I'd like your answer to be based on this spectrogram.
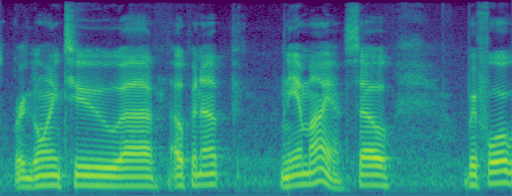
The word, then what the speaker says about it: Nehemiah: We are in Nehemiah is the actual way to pronounce it.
